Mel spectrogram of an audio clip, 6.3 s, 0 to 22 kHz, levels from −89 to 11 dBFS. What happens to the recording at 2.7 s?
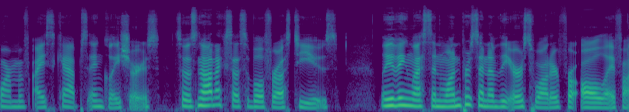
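At 2.7 s the level is still climbing: automatic gain rising runs from 0.05 to 3.41 s, lifting the whole signal by about 8 dB as the gain control, judging the input too quiet, turns itself up. Voice and background swell together, which separates it from a talker simply moving closer.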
